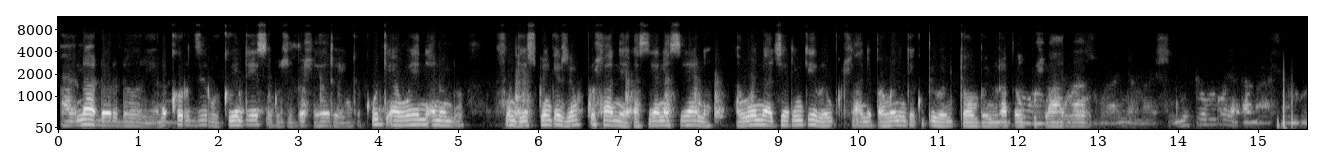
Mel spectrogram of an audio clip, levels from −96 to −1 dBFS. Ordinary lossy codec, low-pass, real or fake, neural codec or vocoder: Opus, 24 kbps; 7.2 kHz; fake; codec, 16 kHz, 6 kbps, DAC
